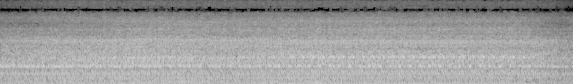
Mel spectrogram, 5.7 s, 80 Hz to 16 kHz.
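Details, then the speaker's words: 2012 International Durastar 4400 crane truck, diesel: steady, even idle with smooth regular beat, no knocks or misses; engine sounds healthy. "Sounds healthy, goes down the road as it should."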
